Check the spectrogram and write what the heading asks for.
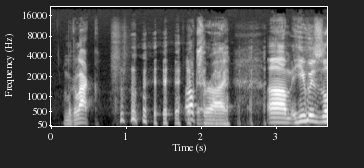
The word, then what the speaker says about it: McLaughlin: It's Jaleel not that hard, McLaughlin. It's just Glock. McLaughlin.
